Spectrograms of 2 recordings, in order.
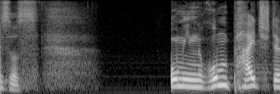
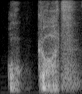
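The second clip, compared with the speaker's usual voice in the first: breathless whispered "Oh Gott"; a whispered prayer of panic; whispered gasp; 9 dB quieter than usual. Acted. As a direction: let it slip out on a frightened whisper. Helpless gasp when sinking.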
